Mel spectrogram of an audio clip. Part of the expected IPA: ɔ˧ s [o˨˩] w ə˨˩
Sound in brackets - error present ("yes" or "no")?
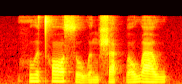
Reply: yes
